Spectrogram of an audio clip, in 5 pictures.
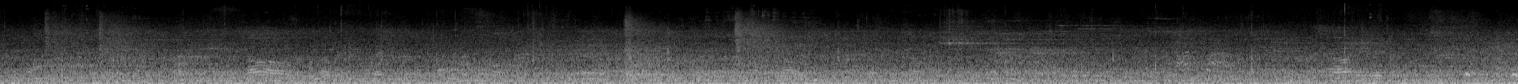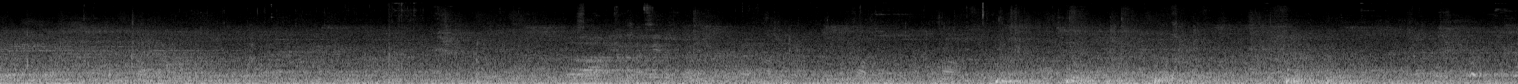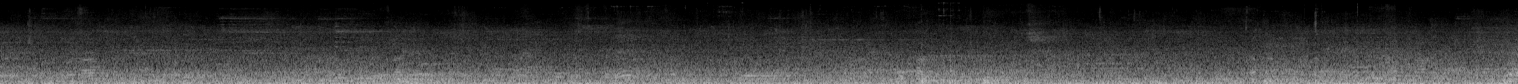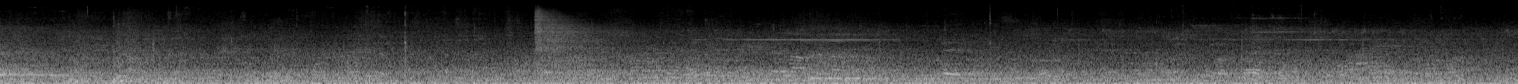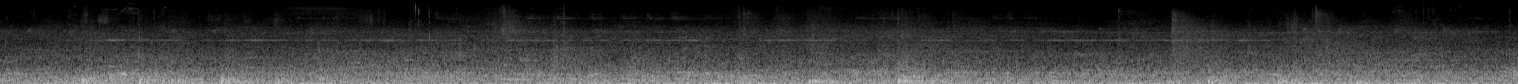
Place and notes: bangalor, karnataka, airport, custom hall
waiting in a row of passengers for passport and custom contraol at bangalor airport. a huge wide and high hall filled with voices of the traveller and the chirps of a group of small local birds
international ambiences and topographic field recordings
Karnataka, India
